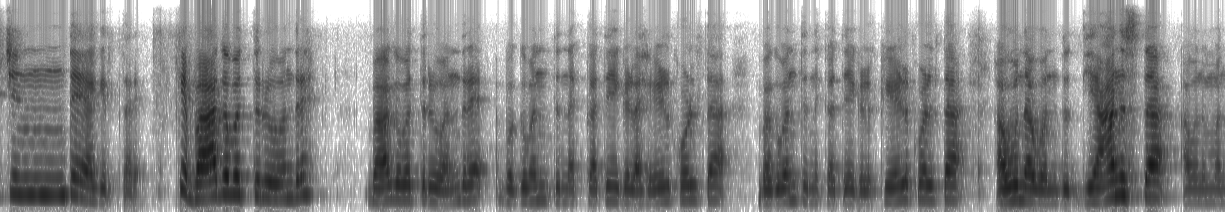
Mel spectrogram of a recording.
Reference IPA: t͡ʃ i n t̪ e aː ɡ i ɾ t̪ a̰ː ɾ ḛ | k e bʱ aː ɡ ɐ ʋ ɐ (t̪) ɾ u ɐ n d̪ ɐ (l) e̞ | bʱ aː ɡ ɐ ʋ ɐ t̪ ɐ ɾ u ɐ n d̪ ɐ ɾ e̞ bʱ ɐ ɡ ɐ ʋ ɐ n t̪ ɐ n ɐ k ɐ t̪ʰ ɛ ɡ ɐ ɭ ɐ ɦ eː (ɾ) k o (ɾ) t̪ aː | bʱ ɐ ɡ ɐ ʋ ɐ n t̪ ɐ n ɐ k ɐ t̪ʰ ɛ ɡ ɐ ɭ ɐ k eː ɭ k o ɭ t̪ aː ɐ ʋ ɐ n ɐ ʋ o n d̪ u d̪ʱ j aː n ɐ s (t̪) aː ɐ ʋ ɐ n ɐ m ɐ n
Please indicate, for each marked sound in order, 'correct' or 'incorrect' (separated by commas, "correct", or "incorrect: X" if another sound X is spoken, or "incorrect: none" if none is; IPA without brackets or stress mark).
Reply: correct, incorrect: ɾ, incorrect: ɭ, incorrect: ɭ, correct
